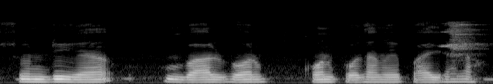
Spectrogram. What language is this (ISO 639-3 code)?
bho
